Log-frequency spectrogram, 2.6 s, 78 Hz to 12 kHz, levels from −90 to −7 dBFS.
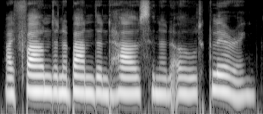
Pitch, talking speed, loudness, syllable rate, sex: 195 Hz, 205 wpm, -17 LUFS, 5.7 syllables/s, female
